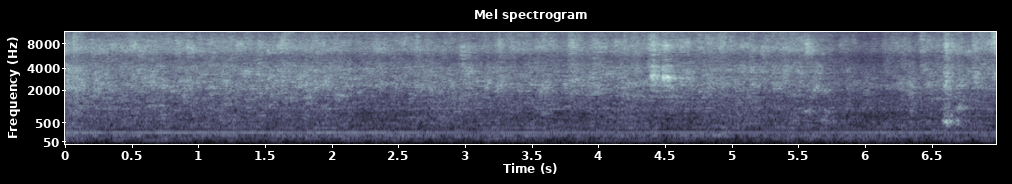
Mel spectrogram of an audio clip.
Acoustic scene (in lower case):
restroom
